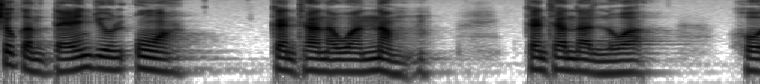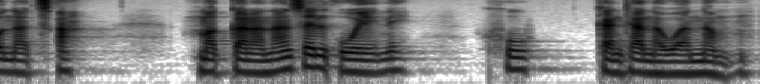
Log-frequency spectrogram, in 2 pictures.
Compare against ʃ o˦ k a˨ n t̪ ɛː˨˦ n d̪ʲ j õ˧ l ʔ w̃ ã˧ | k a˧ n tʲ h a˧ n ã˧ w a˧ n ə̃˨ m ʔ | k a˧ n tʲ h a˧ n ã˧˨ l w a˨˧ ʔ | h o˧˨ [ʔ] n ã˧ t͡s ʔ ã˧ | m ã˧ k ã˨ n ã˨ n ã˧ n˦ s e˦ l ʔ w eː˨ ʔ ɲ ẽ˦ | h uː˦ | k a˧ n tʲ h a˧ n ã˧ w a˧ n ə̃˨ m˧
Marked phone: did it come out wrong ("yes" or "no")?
no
